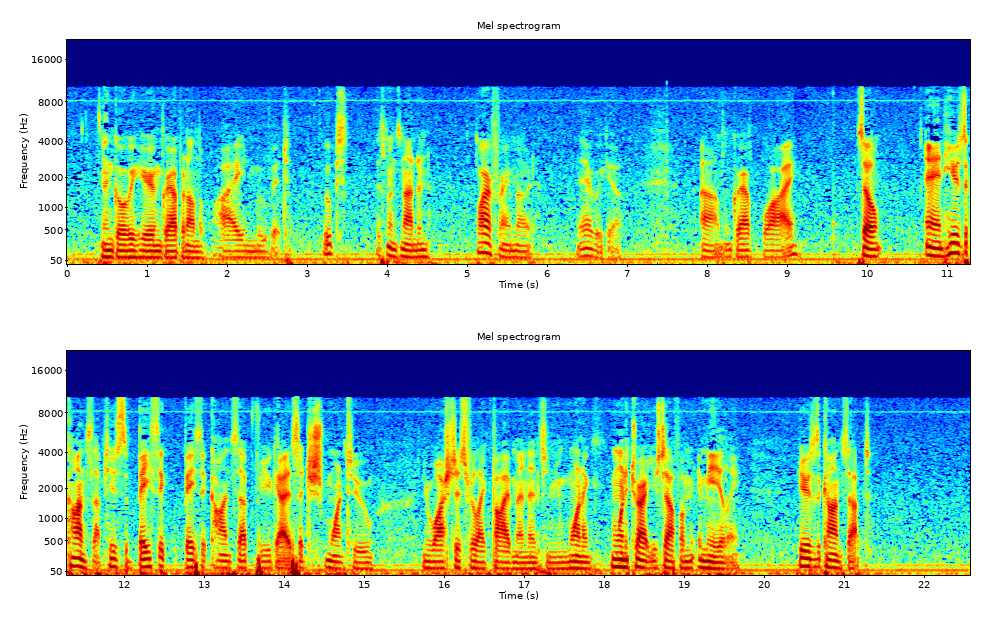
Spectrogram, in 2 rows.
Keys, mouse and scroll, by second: 1.6 g, 3.7-5.5 drag, 5.5 z, 8.8 g, 10.1 click.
